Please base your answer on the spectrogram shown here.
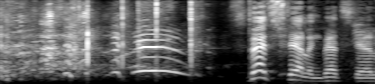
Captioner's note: laughter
